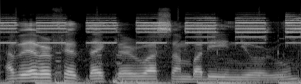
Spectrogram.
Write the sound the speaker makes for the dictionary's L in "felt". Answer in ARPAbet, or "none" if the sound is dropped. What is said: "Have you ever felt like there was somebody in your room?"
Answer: none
